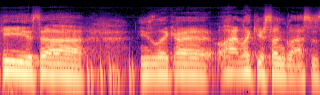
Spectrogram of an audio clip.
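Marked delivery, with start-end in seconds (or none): 1.8-3.2 put-on Spanish accent, much higher pitch. Retelling what a man said to the speaker, in a put-on Spanish accent. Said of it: "I don't know why he has a Spanish accent right now".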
